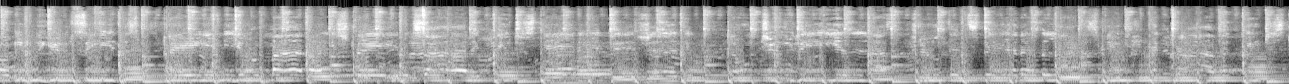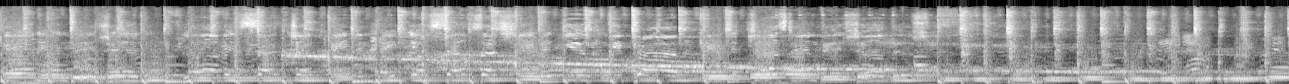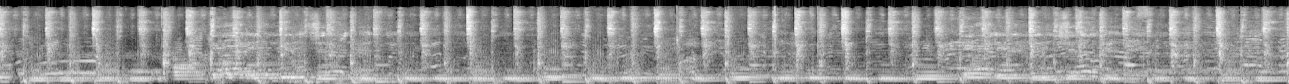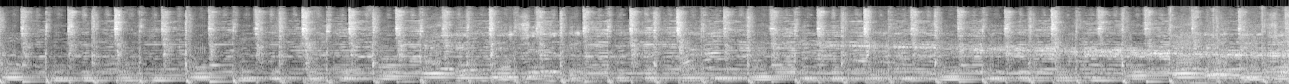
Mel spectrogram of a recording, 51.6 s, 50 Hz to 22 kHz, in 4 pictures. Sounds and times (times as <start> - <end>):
Music: 0.0 - 51.5
Speech: 8.3 - 22.5, 24.3 - 26.9, 31.6 - 40.7, 45.2 - 47.8.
